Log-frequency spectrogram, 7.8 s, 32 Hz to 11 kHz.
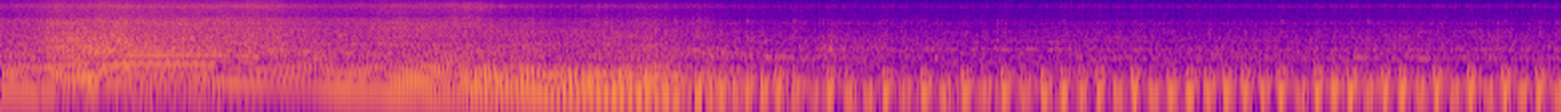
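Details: Kawasaki ZX motorcycle, stock carburetor, mixture screw set 5.5 turns out after carb adjustment for high-rpm popping and midrange hesitation: quick blip falling back to an even, steady pulsing idle with no stumbling or hunting; carburetor mixture sounds settled.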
